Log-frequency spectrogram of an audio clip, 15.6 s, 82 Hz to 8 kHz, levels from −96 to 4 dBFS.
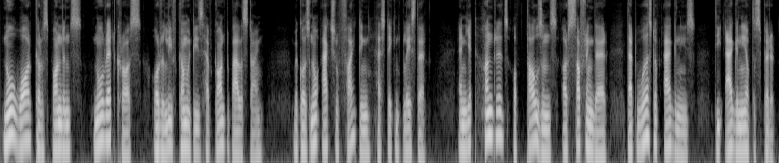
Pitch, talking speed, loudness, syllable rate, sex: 120 Hz, 145 wpm, -22 LUFS, 5.3 syllables/s, male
